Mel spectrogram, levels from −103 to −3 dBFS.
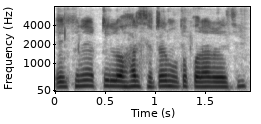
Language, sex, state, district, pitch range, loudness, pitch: Bengali, male, West Bengal, Paschim Medinipur, 170-190 Hz, -16 LUFS, 185 Hz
